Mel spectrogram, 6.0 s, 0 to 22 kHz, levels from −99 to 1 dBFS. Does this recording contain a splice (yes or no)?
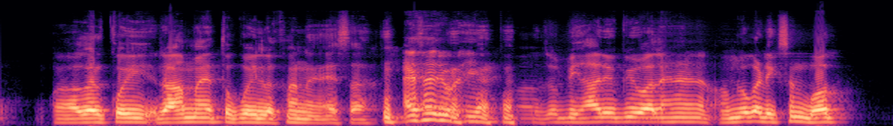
yes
